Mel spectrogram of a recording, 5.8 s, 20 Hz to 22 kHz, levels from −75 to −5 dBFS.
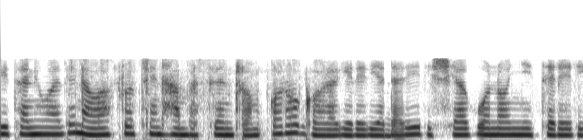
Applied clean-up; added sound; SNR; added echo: neural mask model Resemble Enhance denoiser.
